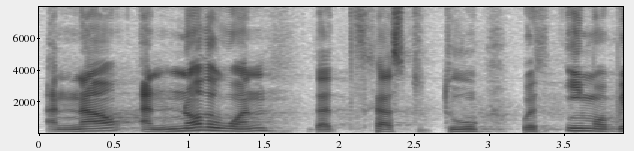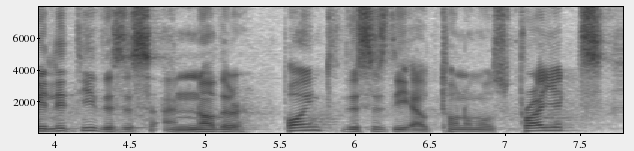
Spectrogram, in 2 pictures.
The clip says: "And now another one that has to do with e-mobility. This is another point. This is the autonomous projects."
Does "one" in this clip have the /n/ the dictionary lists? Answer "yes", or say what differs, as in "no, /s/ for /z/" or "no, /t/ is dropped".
yes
